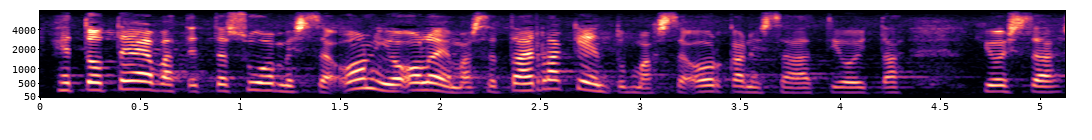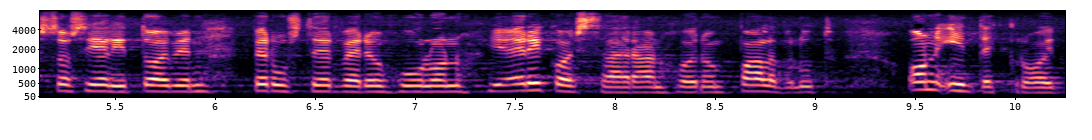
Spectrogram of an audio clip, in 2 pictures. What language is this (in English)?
Finnish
